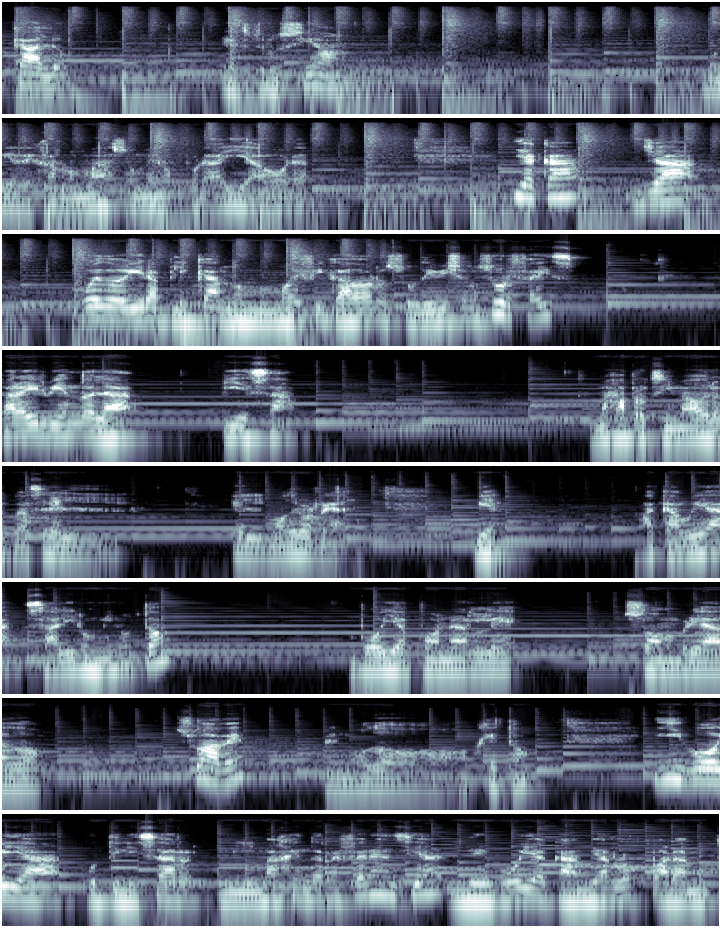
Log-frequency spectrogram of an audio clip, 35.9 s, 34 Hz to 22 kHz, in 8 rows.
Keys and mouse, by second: 10.8-12.9 drag, 14.7 shift+middle click, 15.1 shift+click, 16.1 shift+middle click, 16.2 shift+click, 21.9 Tab, 24.9-28.0 drag, 31.2 click.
